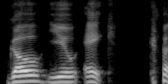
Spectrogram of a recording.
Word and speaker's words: gouache: Just go to it's like go uh that's how you spell it.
